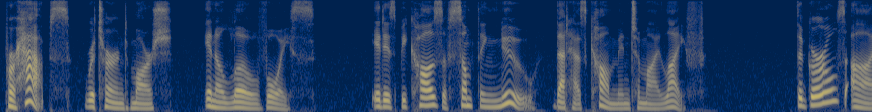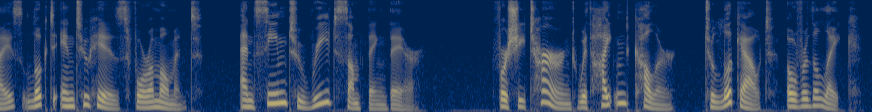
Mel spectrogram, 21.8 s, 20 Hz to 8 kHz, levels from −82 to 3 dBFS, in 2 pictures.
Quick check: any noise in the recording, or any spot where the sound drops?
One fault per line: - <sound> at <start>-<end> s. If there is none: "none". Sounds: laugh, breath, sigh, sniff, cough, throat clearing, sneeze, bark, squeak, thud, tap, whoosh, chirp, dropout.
none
